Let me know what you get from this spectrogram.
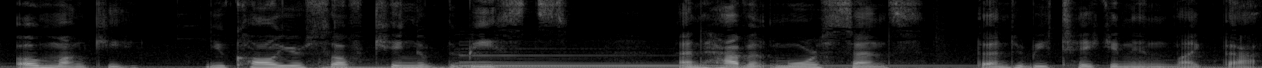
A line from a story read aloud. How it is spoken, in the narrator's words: the fox only laughed and said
